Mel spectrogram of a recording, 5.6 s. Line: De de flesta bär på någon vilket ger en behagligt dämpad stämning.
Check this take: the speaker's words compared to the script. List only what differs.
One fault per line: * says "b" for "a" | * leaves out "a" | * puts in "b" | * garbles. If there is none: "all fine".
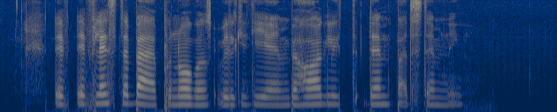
all fine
